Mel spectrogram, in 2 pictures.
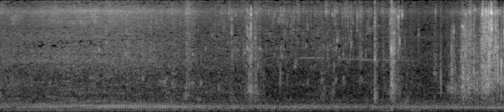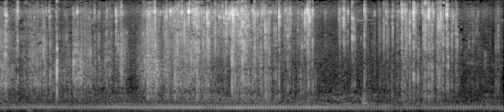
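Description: Shells of small freshwater snails clicking and clattering against each other in a plastic basin of water as they are stirred by hand. The clatter is densest from about six seconds in, over a steady low hum.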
